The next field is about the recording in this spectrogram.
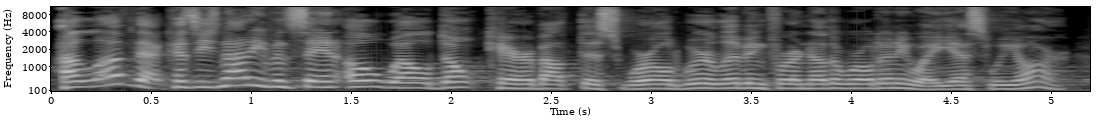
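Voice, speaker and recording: A man preaching a sermon as pastor, animated, calling on the congregation to respond and laughing between points. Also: sits high, fast talker, soft background music.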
